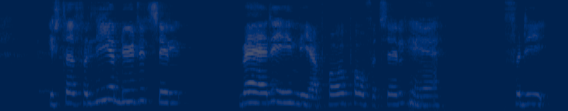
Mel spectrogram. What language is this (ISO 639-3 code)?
dan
